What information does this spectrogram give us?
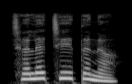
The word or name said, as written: ಛಲಚೇತನ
